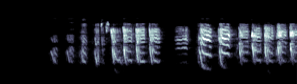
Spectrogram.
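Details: Zebra finch phrase opening with soft spaced nasal notes that build into loud, rapid buzzy syllables, a short break, then another fast train of harsh stacked notes.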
